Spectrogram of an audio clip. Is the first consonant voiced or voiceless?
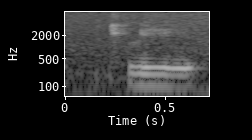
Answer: voiceless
